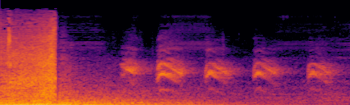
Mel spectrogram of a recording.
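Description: A loud, deep, noisy trailer sound effect cuts off abruptly less than a second in. After a short quiet, a bird calls five times in a short series, about half a second apart, much fainter.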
